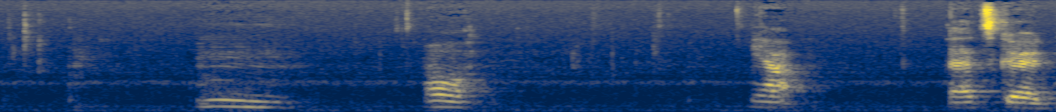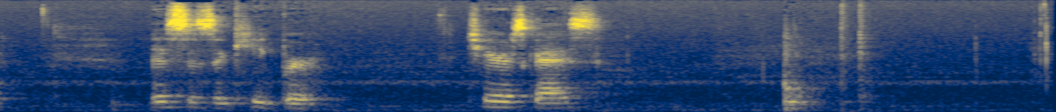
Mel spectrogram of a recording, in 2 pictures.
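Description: A young woman talks nearby in short, lively phrases.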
